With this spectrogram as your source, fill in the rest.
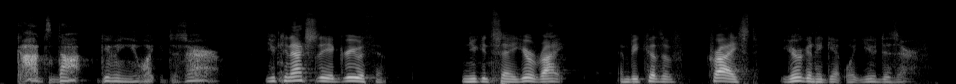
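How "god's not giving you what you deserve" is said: hushed, soft, half-voiced stage whisper. Voicing what Satan half-whispers, imitating a half-whisper. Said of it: "and he whispers".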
